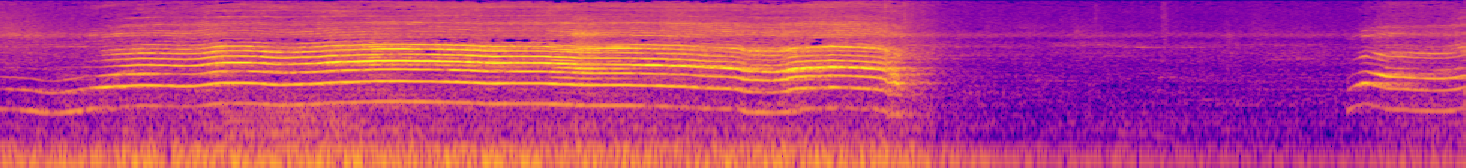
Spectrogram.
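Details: Mother and daughter domestic cats quarrelling: a long, drawn-out, wavering yowl lasting about five seconds that rises slightly, then trails off. After a quiet pause, a second, shorter yowl begins near the end.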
